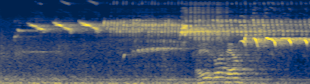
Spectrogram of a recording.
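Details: Chinese hwamei in a cage, just uncovered and singing hard: quick high rising whistled notes, then a steady buzzy stretch and short repeated chirps, while a person talks briefly in the background.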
